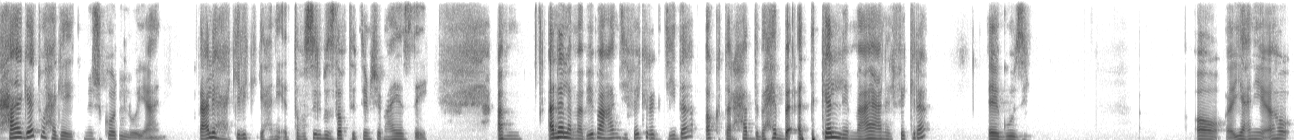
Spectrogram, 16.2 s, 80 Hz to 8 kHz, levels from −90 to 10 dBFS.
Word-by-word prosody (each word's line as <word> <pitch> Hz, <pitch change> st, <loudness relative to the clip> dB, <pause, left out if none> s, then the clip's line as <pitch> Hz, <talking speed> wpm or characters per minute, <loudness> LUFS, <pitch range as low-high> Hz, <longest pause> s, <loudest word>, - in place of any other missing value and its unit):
حاجات 265 Hz, +7 st, +5 dB
وحاجات، 175 Hz, -, -4 dB
مش 170 Hz, 0 st, -2 dB
كلّه 170 Hz, -10 st, -7 dB
يعني، 115 Hz, -, -5 dB, 0.4 s
تعالي 265 Hz, -, +5 dB
هاحكي 215 Hz, -4 st, -4 dB
لِك 205 Hz, +1 st, -9 dB
يعني 140 Hz, +1 st, -7 dB
التفاصيل 170 Hz, +6 st, +6 dB
بالضبط 195 Hz, +1 st, +2 dB
بتمشي 170 Hz, -1 st, -4 dB
معايا 160 Hz, +3 st, -4 dB
إزاي، 155 Hz, -1 st, +2 dB, 0.9 s
امم، 175 Hz, -2 st, -3 dB, 0.3 s
أنا 265 Hz, +5 st, +8 dB
لمّا 225 Hz, -8 st, 0 dB
بيبقى 215 Hz, +4 st, +1 dB
عندي 225 Hz, -2 st, -5 dB
فكرة 220 Hz, 0 st, -6 dB
جديدة 205 Hz, -, -6 dB
أكتر -, -, -3 dB
حد 195 Hz, -4 st, -3 dB
باحب 180 Hz, +4 st, +1 dB
أتكلّم 245 Hz, -8 st, +3 dB
معاه 180 Hz, +5 st, +3 dB
عن 185 Hz, -1 st, -1 dB
الفكرة، 185 Hz, -, -5 dB, 0.8 s
آآ 170 Hz, 0 st, +5 dB
جوزي. 160 Hz, -1 st, -1 dB, 2.1 s
آه، 165 Hz, -2 st, 0 dB
يعني 175 Hz, 0 st, -1 dB
هو 195 Hz, 0 st, -5 dB
185 Hz, 120 wpm, -24 LUFS, 165-220 Hz, 2.1 s, أنا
